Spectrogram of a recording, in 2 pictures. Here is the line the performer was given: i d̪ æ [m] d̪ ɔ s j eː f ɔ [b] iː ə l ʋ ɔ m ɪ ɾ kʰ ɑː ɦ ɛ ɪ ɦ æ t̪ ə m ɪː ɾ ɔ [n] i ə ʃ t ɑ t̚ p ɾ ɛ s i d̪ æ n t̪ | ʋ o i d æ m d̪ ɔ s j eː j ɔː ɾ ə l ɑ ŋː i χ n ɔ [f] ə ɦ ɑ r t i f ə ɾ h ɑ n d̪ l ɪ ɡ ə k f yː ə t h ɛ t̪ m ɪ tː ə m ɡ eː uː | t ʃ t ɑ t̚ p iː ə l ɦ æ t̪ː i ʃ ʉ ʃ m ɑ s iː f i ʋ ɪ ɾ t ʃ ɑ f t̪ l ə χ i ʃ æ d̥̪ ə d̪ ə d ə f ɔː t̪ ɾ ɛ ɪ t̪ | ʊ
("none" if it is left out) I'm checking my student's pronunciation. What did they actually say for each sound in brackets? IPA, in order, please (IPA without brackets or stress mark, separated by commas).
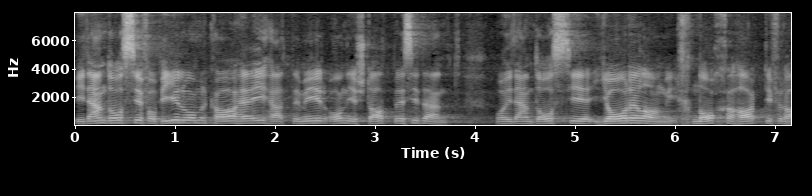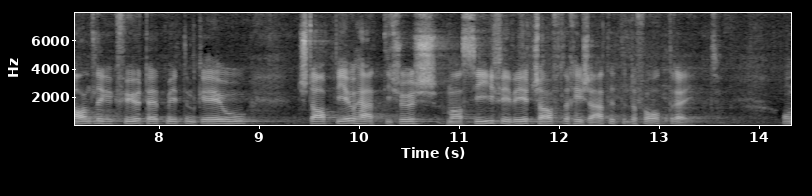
m, b, n, χ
